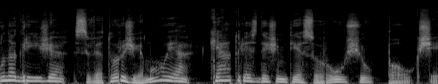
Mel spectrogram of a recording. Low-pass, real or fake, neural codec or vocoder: 14.4 kHz; fake; vocoder, 48 kHz, 128 mel bands, Vocos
